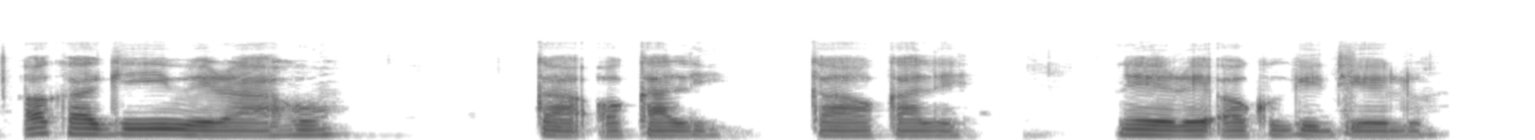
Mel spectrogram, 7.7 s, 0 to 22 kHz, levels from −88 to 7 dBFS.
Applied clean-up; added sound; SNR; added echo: none; none; none; none.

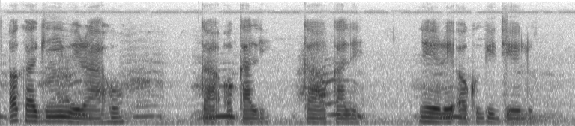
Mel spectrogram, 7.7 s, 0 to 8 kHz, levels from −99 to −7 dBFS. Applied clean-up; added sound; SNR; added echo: none; Cricket / Growling; 8 dB; none.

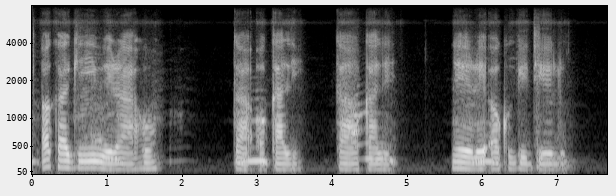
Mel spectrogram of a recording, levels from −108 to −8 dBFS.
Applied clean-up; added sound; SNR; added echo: neural mask model RNNoise.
